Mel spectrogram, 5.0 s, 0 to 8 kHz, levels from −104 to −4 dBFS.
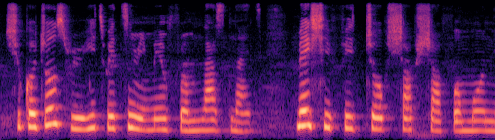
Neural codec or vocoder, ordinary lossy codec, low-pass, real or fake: none; none; 7.2 kHz; real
